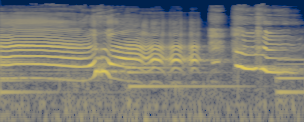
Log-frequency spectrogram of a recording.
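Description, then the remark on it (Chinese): A voice imitates two chicks wailing loudly while calling each other's names as they reach for each other, one standing in a swamp: a long, high-pitched sustained cry that breaks into wavering, sobbing pulses, with a second lower, steadier cry joining partway through. “墩墩哥， 小美， 鸡小美和小鸡墩墩一边喊着对方的名字，一边哇哇大哭。”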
